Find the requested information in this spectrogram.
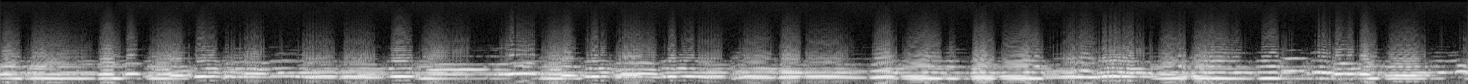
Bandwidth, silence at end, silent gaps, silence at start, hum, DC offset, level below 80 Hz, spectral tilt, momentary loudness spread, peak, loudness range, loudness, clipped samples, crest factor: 7.8 kHz; 0 s; none; 0 s; none; under 0.1%; -34 dBFS; -8 dB/octave; 4 LU; 0 dBFS; 1 LU; -7 LUFS; 0.6%; 6 dB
